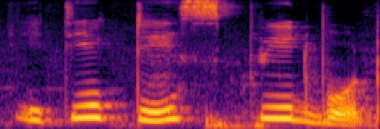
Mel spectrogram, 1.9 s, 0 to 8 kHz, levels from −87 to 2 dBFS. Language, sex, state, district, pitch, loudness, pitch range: Bengali, female, West Bengal, Kolkata, 255 Hz, -14 LUFS, 225-275 Hz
